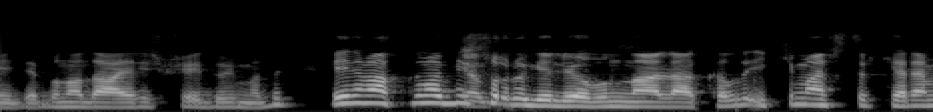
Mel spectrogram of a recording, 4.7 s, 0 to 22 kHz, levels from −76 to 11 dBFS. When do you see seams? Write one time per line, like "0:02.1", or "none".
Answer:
none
